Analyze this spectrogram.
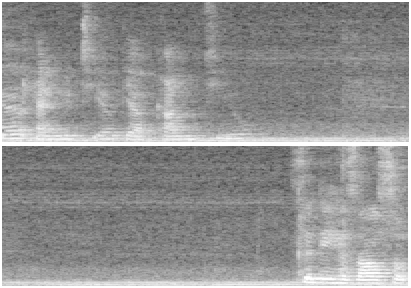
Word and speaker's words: Canutillo: Canutillo, yeah, Canutillo.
